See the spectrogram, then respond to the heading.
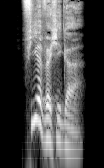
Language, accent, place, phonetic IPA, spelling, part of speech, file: German, Germany, Berlin, [ˈfiːɐ̯ˌvœçɪɡɐ], vierwöchiger, adjective, De-vierwöchiger.ogg
- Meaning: inflection of vierwöchig: 1. strong/mixed nominative masculine singular 2. strong genitive/dative feminine singular 3. strong genitive plural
